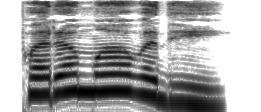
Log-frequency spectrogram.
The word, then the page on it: ಪರಮಾವಧಿ: paramāvadhi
